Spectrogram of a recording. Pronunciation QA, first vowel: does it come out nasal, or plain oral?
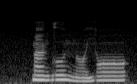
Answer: nasal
